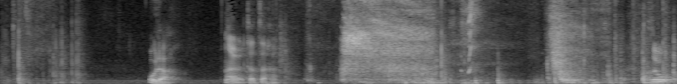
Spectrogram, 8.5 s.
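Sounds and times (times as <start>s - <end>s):
speech: 1.9s - 3.7s, 8.1s - 8.4s
balloon being blown up: 4.2s - 6.1s, 6.8s - 7.7s.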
